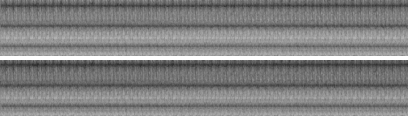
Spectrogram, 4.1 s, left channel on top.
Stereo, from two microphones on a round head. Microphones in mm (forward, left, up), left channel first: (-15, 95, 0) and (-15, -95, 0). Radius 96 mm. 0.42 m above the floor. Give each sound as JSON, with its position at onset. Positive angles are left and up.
{"t": 0.0, "sound": "an engine running", "side_deg": 20}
